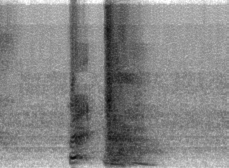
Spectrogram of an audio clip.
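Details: A quick sharp intake followed by one explosive, breathy burst; a single ordinary sneeze, recorded for a sneezing video with a friend.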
